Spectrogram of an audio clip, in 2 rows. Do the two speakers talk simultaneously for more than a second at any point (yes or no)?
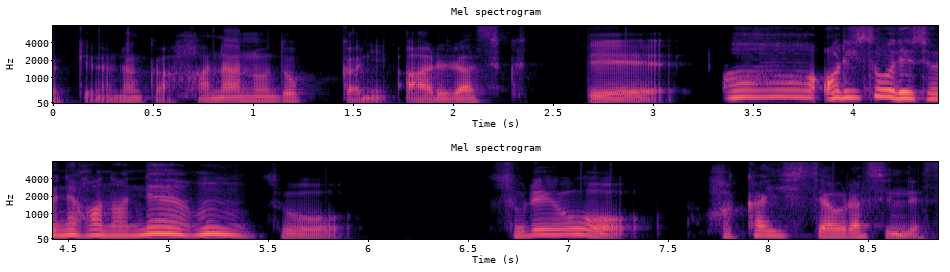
no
